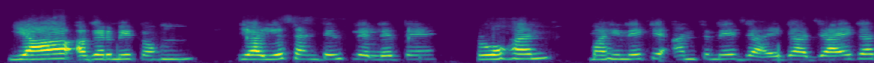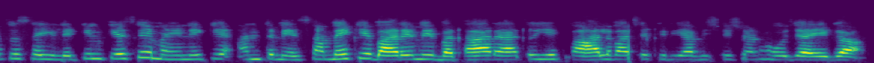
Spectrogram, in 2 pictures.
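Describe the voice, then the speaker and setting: High-voiced woman teaching grammar. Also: level tone, normal speed, no echo, highs cut off. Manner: asks and answers her own questions, repeating example sentences; mixes English words into Hindi. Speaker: Hindi teacher. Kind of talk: explaining grammar to students.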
